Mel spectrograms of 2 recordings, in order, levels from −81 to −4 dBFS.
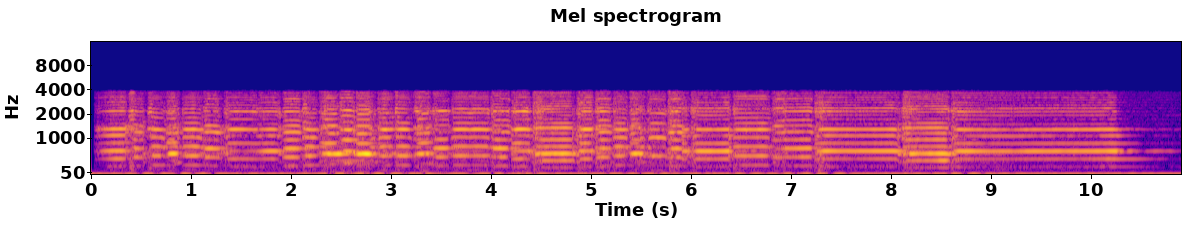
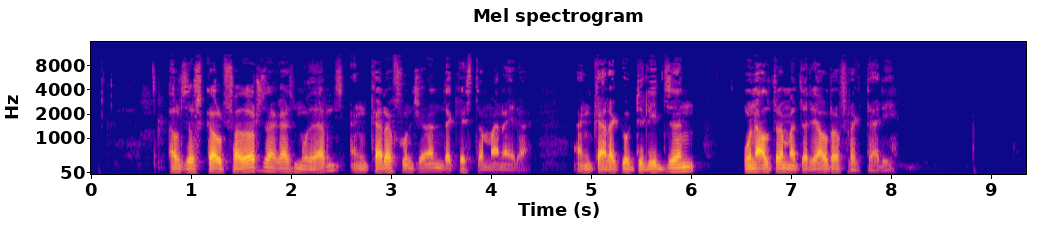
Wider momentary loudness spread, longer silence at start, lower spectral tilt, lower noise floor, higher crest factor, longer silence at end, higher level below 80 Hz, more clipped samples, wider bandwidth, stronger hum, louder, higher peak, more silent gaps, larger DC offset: second, 6 LU vs 16 LU; second, 0.05 s vs 0.6 s; about the same, -6 dB/octave vs -6 dB/octave; second, -42 dBFS vs -74 dBFS; about the same, 16 dB vs 20 dB; second, 0.1 s vs 1.35 s; about the same, -56 dBFS vs -52 dBFS; neither; second, 4 kHz vs 11 kHz; neither; about the same, -20 LUFS vs -22 LUFS; about the same, -4 dBFS vs -2 dBFS; neither; first, 1% vs under 0.1%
